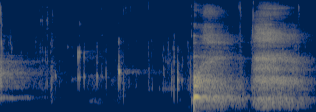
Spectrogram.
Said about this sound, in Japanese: ダーリンの指もぐもぐしちゃおっか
